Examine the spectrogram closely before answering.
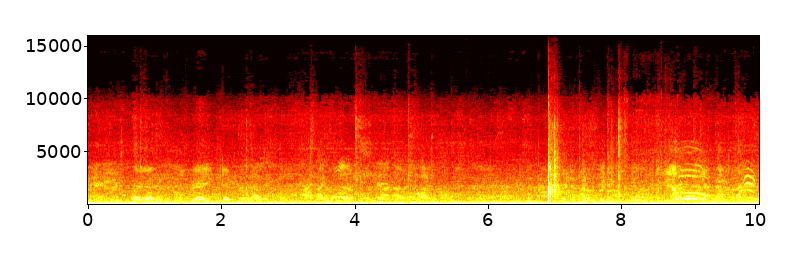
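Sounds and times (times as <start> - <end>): bat cracking against ball: 6.9 - 7.2.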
